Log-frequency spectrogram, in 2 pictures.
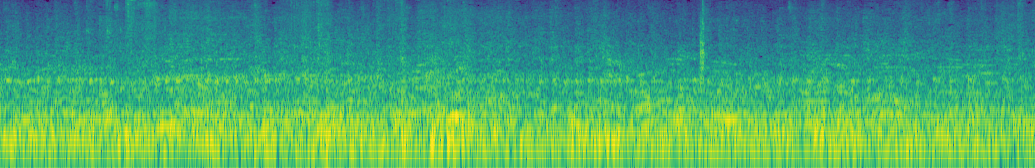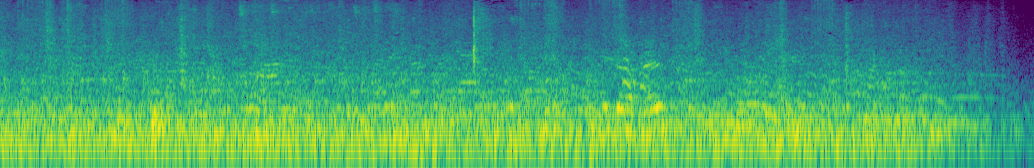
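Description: Slot machines chime and jingle with electronic tones.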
